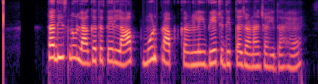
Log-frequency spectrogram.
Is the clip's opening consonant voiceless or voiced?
voiceless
